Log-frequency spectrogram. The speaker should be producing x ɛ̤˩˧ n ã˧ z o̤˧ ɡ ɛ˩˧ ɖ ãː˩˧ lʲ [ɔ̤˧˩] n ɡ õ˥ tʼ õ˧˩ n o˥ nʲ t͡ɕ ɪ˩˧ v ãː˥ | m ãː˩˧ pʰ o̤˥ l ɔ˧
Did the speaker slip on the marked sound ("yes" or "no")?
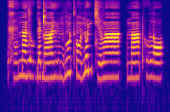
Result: no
